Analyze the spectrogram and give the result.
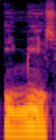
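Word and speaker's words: ὑμεῖς: Note that emis spelt with an eta is pronounced the same as emis spelt with an ypsilon.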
